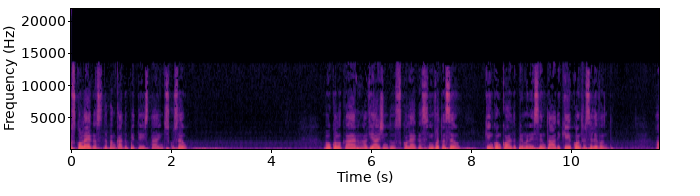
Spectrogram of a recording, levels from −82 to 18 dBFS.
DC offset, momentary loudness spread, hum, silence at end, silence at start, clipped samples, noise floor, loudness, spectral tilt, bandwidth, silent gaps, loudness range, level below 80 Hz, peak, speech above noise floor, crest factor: under 0.1%; 16 LU; 60 Hz at -50 dBFS; 0 s; 0 s; under 0.1%; -53 dBFS; -26 LUFS; -6 dB/octave; 13.5 kHz; none; 8 LU; -32 dBFS; -12 dBFS; 29 dB; 14 dB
